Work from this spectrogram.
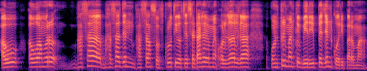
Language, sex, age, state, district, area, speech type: Odia, male, 30-45, Odisha, Kalahandi, rural, spontaneous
